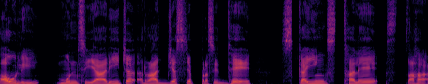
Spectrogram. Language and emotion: Sanskrit, neutral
